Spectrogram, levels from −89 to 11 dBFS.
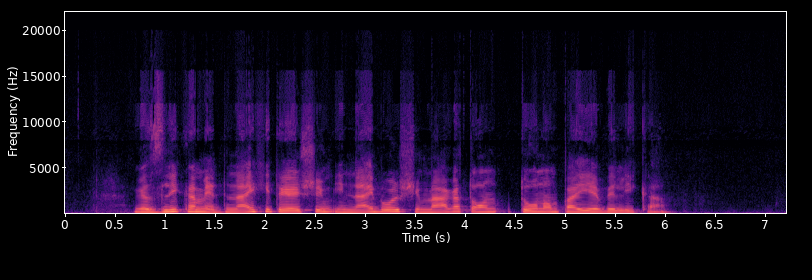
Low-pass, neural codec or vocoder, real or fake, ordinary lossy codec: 19.8 kHz; codec, 44.1 kHz, 7.8 kbps, Pupu-Codec; fake; Opus, 16 kbps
